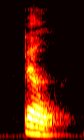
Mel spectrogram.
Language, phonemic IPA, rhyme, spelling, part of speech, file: Dutch, /pɛl/, -ɛl, pel, verb, Nl-pel.ogg
- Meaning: inflection of pellen: 1. first-person singular present indicative 2. second-person singular present indicative 3. imperative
